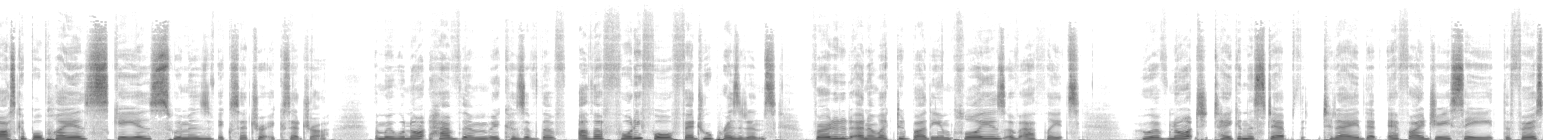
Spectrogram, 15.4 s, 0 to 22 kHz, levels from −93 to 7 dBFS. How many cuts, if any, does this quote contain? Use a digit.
2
